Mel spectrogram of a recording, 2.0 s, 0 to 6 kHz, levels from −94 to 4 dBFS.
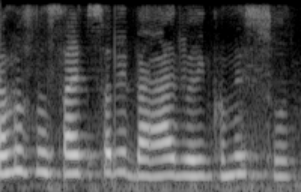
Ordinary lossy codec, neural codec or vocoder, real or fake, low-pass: none; codec, 16 kHz in and 24 kHz out, 1.1 kbps, FireRedTTS-2 codec; fake; 5.4 kHz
